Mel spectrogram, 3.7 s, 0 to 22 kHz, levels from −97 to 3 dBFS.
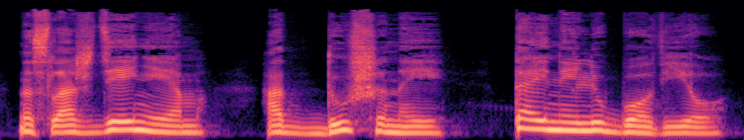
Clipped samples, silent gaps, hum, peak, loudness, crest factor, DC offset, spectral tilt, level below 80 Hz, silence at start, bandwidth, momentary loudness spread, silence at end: under 0.1%; none; none; 0 dBFS; -16 LUFS; 16 dB; under 0.1%; -6 dB/octave; -62 dBFS; 0.1 s; 17.5 kHz; 10 LU; 0.1 s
